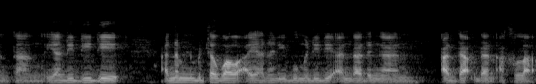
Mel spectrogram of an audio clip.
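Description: A man speaks at a moderate pace with a very deep, low pitch. His tone is bright and sharp, with light background noise behind him. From Malaysia. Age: 50s. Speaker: talk show host; interviewer host. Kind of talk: interview. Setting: studio. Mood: earnest, probing. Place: studio. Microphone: lapel.

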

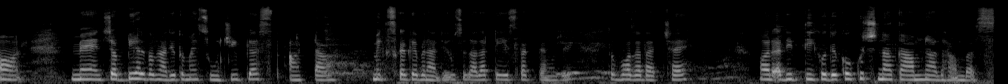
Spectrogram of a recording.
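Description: Over light background noise, a woman speaks in a somewhat breathy voice with monotone, flat intonation. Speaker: vlogger. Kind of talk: casual vlog chat. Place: home room. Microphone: phone near.

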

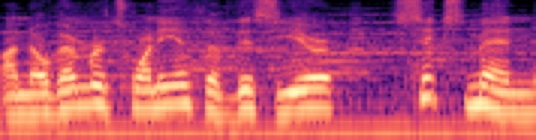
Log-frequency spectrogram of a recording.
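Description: A man with an American accent, fairly high-pitched and fairly quick, over clear background music. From Bayside, New York. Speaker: radio announcer. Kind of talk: documentary narration. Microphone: old recording.

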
